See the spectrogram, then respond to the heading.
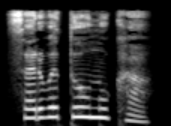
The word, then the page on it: ಸರ್ವತೋಮುಖ: sarvatōmukha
